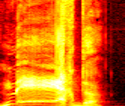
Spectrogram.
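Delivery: shrill, fed-up, furious, exasperated yell. Telling a joke where the exasperated old woman yells at the deaf old man, mock exasperated yell. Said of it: "Alors excédée, la vieille, l'œil sec, hurle".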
